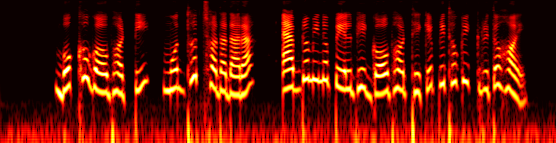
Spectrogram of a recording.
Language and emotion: Bengali, neutral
